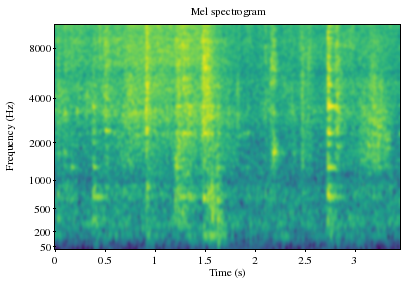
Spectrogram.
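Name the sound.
stirring crab masala frying in a pan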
